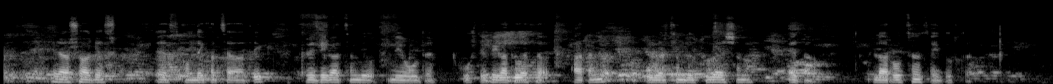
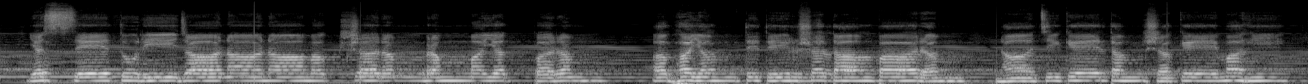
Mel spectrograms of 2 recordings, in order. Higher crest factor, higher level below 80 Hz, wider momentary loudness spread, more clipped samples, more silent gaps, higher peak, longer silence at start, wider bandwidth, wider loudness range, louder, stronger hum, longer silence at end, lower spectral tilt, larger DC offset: about the same, 18 dB vs 14 dB; second, -56 dBFS vs -42 dBFS; first, 14 LU vs 7 LU; neither; neither; second, -6 dBFS vs -2 dBFS; about the same, 0.05 s vs 0 s; second, 11 kHz vs 14.5 kHz; about the same, 3 LU vs 3 LU; second, -24 LUFS vs -18 LUFS; neither; first, 0.3 s vs 0 s; about the same, -6.5 dB/octave vs -6 dB/octave; neither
